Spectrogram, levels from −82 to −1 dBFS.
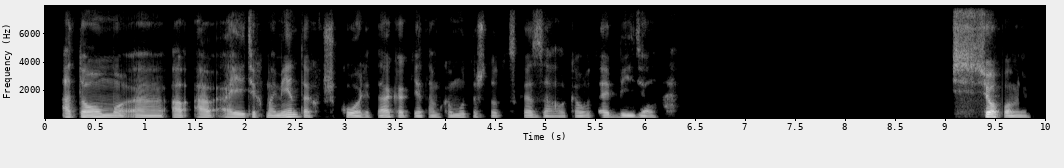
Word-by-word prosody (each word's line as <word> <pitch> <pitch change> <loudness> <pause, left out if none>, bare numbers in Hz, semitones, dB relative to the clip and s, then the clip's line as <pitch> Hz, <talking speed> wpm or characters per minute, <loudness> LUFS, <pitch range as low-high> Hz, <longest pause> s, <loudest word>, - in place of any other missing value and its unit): о - - +1
том, 115 -1 +3
а 95 -2 -1
а 105 -1 +1
а 105 0 +1
а 100 +1 -5
этих 105 0 -1
моментах 100 0 +1
в - - -17
школе, 90 -4 -2
да, 105 +3 +1
как 110 -5 -4
я 90 - -2
там 90 -1 -7
кому-то 100 +3 -5
что-то 100 -1 -9
сказал, 90 -5 -5
кого-то 95 +3 -4
обидел. 95 -3 -2 2.9
Всё - - +7
помню. 90 -2 -1
100 Hz, 125 wpm, -25 LUFS, 95-105 Hz, 2.9 s, Всё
